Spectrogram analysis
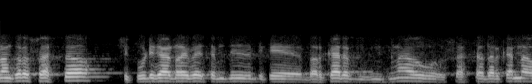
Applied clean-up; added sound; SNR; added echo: none; none; none; none.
